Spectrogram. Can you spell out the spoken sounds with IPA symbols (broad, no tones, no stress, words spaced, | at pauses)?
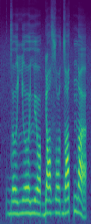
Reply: dɤʎɤlʲɔ ɠizˤudotˤna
